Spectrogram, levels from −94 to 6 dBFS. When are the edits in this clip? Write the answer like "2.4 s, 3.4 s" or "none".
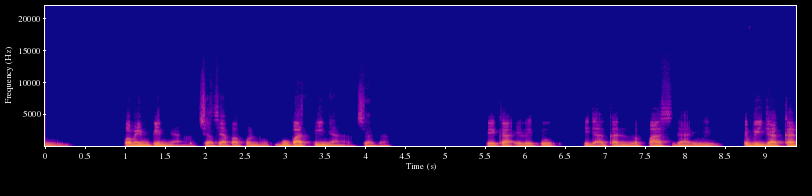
none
